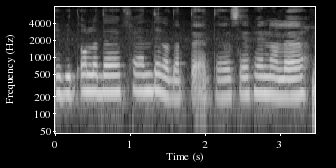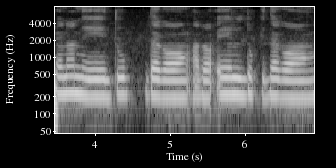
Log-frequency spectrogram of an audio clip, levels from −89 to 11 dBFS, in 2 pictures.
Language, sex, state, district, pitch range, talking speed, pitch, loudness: Chakma, female, Tripura, Dhalai, 205-230 Hz, 120 wpm, 215 Hz, -15 LUFS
